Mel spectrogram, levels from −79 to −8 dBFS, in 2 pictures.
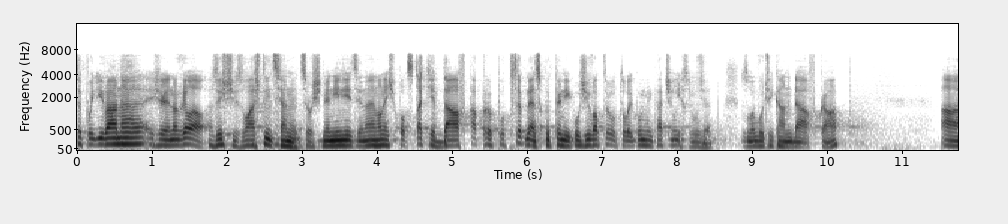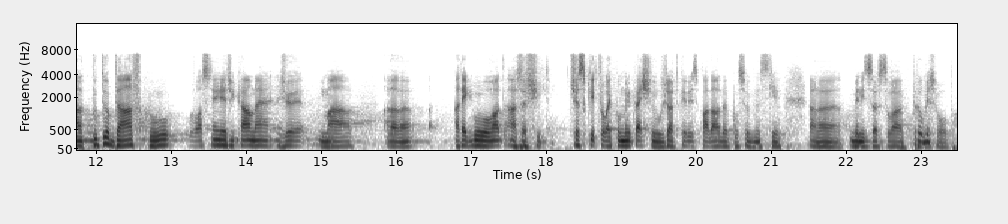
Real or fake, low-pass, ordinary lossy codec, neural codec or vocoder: fake; 7.2 kHz; Opus, 64 kbps; codec, 16 kHz, 0.5 kbps, X-Codec, HuBERT features, trained on general audio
